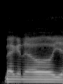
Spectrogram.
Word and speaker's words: Manganiello: Manganiello.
